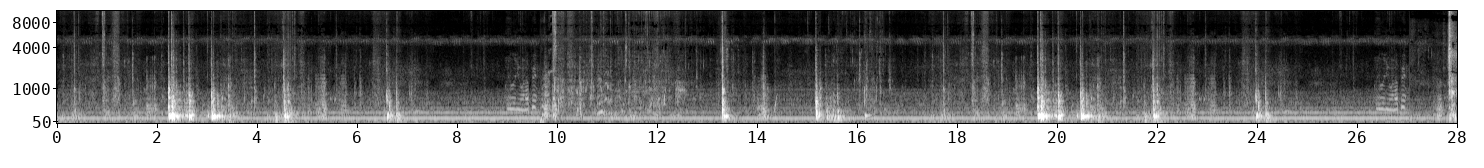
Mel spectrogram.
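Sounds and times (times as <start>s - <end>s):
crickets chirring: 0.0s - 28.0s
knocks on aluminium boat: 2.1s - 4.9s, 19.3s - 22.2s
low hum: 2.8s - 28.0s.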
